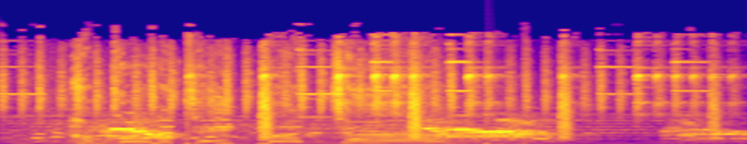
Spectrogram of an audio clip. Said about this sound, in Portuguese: Ela está no cio. E se vocês conhecem a vida animal ou a vida humana, que não deixa de ser de animal, né? Ela estando no cio, ela está com a grande habilidade de ficar urrando o tempo inteiro.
